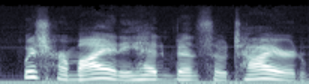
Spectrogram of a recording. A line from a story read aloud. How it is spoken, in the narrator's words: Ron said with a sigh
